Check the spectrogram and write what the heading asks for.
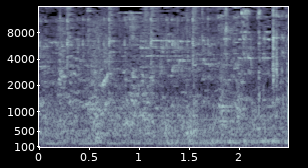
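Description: Knife and fork scraping and clicking against a ceramic plate while food is cut, with many quick small clicks and a few brief squeaks.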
